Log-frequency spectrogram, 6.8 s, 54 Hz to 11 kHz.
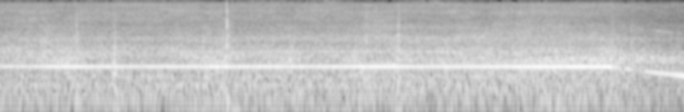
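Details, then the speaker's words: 1980s Hitachi 790 (1300 Powerhouse) bagless cylinder vacuum after full refurb, basic straight suction head fitted: clean, steady motor whine at one pitch, no rattle or grinding, easing down near the end; sounds much better than before. Normal motor run. "okay now that just sounds so much better no question"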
